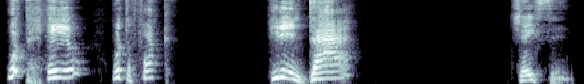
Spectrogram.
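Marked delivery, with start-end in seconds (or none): 0.0-3.5 high furious yell; shocked, outraged yelling. A narrator's reading. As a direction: scream it out in shock and rage. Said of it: "Robert yells".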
